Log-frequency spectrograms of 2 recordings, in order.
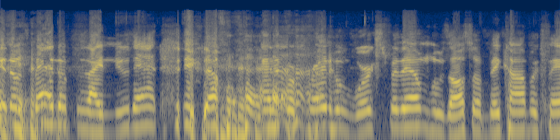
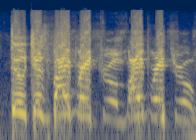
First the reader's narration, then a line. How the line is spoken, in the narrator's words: the ten year old in me was screaming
